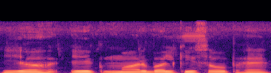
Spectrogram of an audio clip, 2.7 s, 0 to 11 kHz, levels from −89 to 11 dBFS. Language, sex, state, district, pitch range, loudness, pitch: Hindi, male, Arunachal Pradesh, Lower Dibang Valley, 110-120 Hz, -15 LUFS, 115 Hz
